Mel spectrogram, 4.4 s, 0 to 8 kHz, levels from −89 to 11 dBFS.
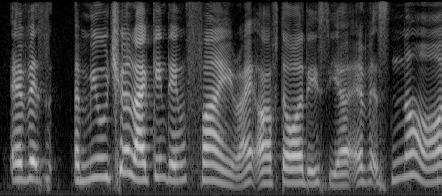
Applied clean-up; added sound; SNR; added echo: none; none; none; none.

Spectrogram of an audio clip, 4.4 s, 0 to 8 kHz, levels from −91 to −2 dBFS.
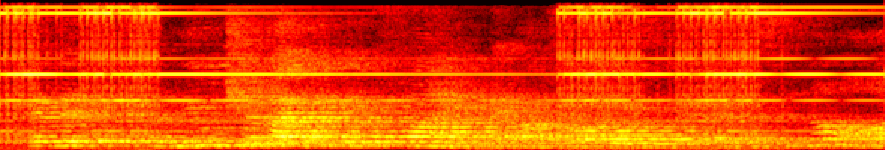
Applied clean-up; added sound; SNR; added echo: none; Telephone; -2 dB; reverberation time 2.1 s.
